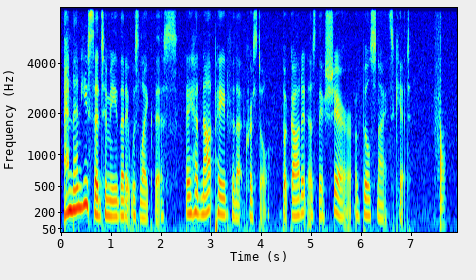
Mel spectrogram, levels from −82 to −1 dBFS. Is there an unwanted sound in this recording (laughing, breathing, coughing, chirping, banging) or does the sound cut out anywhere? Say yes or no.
yes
